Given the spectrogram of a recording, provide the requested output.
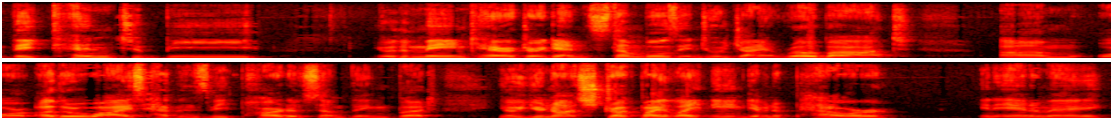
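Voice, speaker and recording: A man hosting a live stream, talking in a casual, analytical way and often halting as he thinks aloud. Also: mid-range voice. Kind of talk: casual rambling live commentary on anime and comics.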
